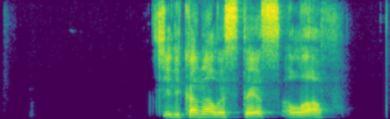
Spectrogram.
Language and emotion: Russian, sad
